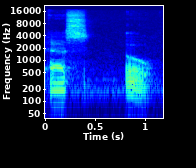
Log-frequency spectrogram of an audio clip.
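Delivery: ordinary talk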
